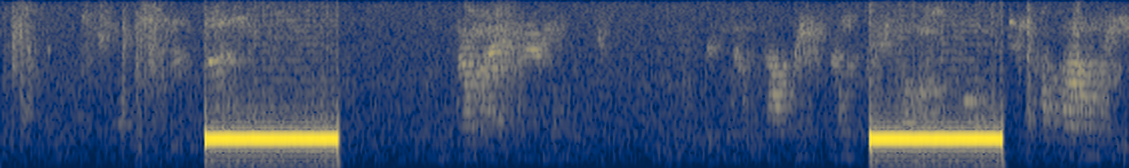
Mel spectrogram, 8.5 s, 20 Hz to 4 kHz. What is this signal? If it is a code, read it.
Ringback tone (Europe, 425 Hz), with speech.
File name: out- -2033- - - .46255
